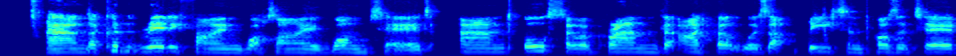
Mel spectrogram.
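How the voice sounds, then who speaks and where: Speaking with an English accent, a woman keeps a moderate pace with hardly any pauses, a fairly low pitch and fairly even intonation. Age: 60s. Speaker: hair care brand founder. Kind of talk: interview. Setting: video call.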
